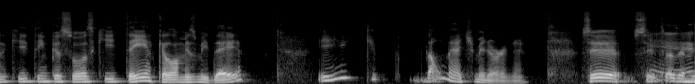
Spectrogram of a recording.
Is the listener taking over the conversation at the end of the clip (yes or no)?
no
